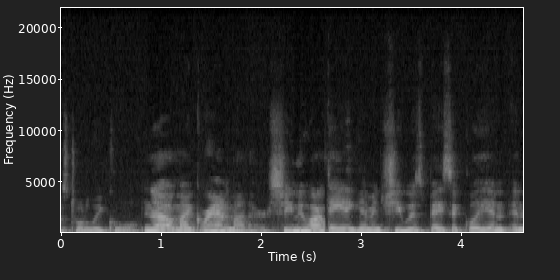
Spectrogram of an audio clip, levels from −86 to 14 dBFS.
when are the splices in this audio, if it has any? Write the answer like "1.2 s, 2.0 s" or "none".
2.6 s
